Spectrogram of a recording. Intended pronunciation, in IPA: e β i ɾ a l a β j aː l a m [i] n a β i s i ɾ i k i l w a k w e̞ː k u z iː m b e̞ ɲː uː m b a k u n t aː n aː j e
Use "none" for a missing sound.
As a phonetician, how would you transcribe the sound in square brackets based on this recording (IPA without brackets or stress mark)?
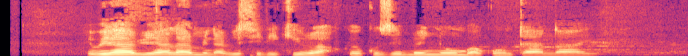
i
